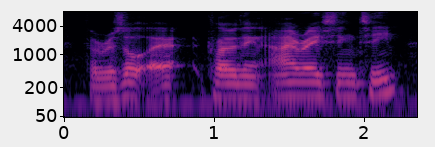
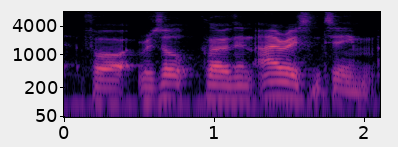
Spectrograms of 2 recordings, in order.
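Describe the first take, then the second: No difference in how they are said.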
